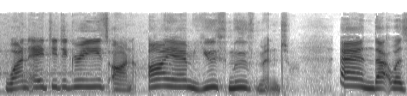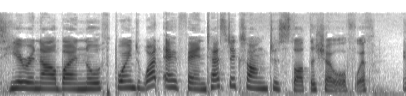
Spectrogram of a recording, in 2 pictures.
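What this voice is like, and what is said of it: Old-fashioned radio presenter voice. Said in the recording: “Did you like my radio voice? ... that's more like a 1940s radio presenter. ... specifically that voice.”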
